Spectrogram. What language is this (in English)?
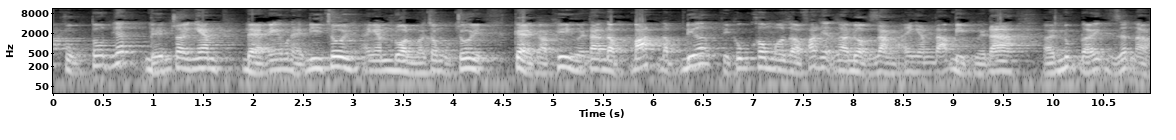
Vietnamese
